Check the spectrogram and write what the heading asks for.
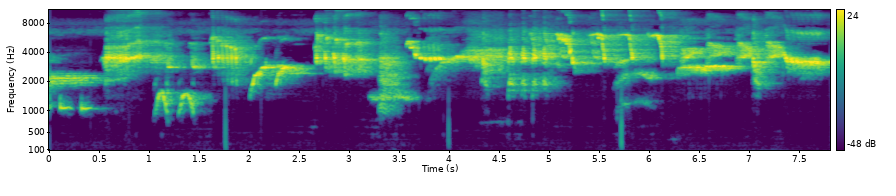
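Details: Asian pied starling singing a long, busy song of bright whistles, quick chattering notes and squeaky slurs with no pauses, mostly high-pitched; played as a lure to get other pied starlings singing.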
